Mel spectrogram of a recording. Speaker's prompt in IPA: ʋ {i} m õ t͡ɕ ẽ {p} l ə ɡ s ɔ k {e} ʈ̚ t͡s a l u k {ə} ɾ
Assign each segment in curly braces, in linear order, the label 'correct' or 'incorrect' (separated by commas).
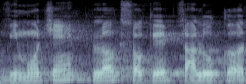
correct, correct, correct, correct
